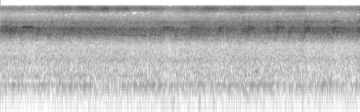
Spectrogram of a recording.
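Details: Cicadas singing along a summer forest trail in Seoul, Korea: a loud, steady, hissing high-pitched drone that fills the air without pause, with a faint low hum underneath.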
